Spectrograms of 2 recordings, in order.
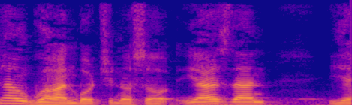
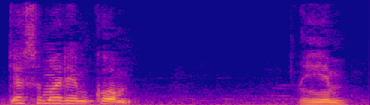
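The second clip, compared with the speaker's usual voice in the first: usual speaking voice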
